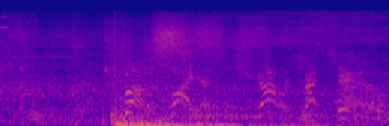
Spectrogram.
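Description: A heavy thump lands with a low rumble.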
